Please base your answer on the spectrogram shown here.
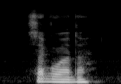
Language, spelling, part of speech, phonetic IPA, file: Polish, zagłada, noun, [zaˈɡwada], LL-Q809 (pol)-zagłada.wav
